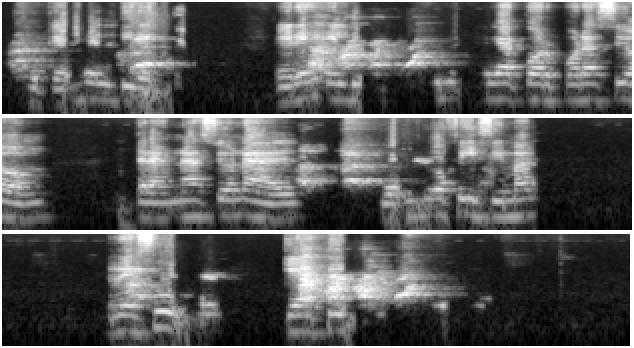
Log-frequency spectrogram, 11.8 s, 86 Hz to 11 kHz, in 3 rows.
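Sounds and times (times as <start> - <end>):
dog barking: 0.0 - 1.2, 1.8 - 2.9, 5.8 - 6.6, 8.6 - 9.1, 9.7 - 11.0
speech: 0.2 - 7.4, 8.5 - 10.2.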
